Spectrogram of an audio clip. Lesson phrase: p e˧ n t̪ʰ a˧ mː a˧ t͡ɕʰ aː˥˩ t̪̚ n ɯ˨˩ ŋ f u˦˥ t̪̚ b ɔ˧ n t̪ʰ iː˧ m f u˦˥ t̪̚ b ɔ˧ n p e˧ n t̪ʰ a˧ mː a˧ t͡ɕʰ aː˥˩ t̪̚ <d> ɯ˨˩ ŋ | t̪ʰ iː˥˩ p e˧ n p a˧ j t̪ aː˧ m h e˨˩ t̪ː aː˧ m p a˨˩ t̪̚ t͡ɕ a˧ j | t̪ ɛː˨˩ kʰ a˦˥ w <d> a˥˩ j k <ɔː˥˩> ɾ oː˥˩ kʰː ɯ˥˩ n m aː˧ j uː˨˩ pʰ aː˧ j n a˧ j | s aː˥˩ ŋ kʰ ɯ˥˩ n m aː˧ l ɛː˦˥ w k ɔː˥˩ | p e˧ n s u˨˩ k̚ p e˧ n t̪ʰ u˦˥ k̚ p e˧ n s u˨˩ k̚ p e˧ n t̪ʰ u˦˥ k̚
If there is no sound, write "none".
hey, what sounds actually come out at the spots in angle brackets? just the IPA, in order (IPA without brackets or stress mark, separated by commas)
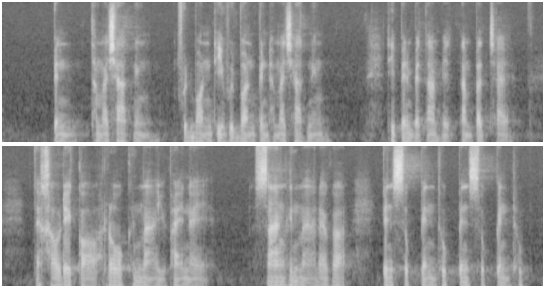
n, d, ɔː˨˩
